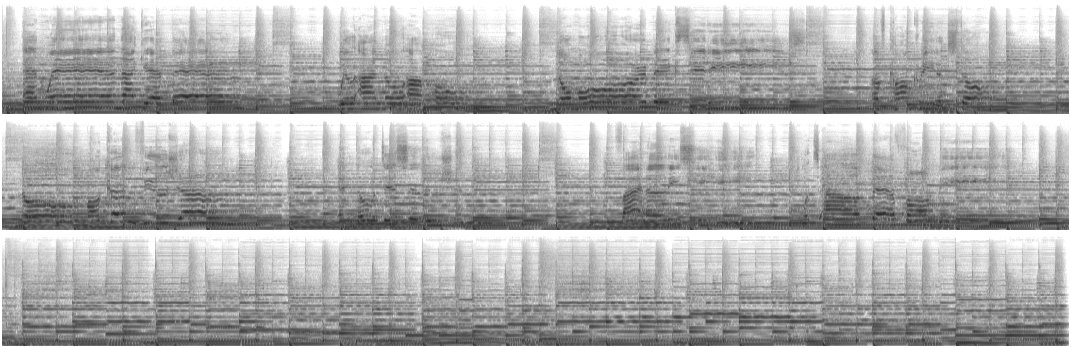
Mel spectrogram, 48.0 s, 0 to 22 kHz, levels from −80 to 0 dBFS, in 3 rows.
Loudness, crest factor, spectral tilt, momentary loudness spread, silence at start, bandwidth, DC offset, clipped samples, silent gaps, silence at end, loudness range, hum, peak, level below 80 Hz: -20 LUFS; 16 dB; -6 dB/octave; 5 LU; 0 s; 19.5 kHz; under 0.1%; under 0.1%; none; 0 s; 3 LU; none; -4 dBFS; -32 dBFS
